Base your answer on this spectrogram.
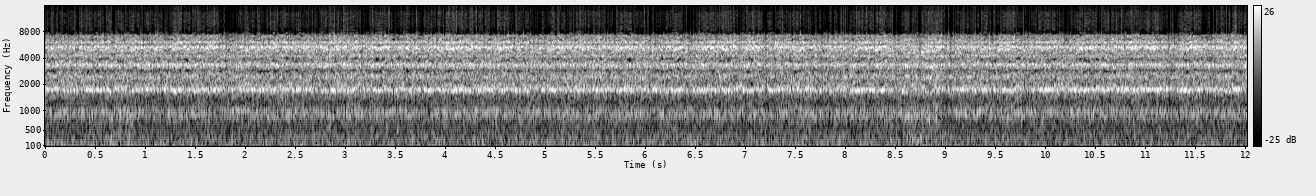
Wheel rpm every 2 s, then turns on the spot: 230, 230, 230, 230, 240, 240.
none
